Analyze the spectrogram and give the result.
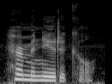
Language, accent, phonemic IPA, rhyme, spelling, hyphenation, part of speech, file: English, US, /ˌhɜɹ.məˈn(j)u.tɪ.kəl/, -uːtɪkəl, hermeneutical, her‧me‧neu‧ti‧cal, adjective, En-us-hermeneutical.ogg
- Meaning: Of or pertaining to hermeneutics (the study or theory of the methodical interpretation of text, especially holy texts)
